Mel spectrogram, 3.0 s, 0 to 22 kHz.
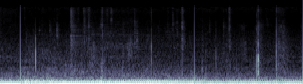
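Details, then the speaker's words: Ford Focus XR5 Turbo (ST225) with a custom 3" intake, accelerating away in first gear: low engine rumble with sharp knocks and rattles over it. The exhaust pipe is hitting the subframe crossmember; the planned fix is spacing the crossmember down. "when I accelerate and take off in first gear it sounds like the exhaust pipe rattling and hitting the survivors trying to focus and hitting the little crossmember piece"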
